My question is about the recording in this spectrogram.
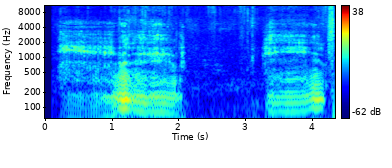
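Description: A tiger roaring twice, deep and loud: one long roar over the first two seconds, then a second roar beginning about a second before the end.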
